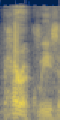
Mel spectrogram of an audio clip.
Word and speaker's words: Heracles: is it well anyway Hercules or Heracles as it's properly pronounced is in the Underworld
